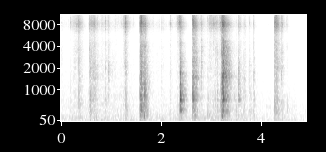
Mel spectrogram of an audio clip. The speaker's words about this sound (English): May I have three cards, please, for Gemini?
